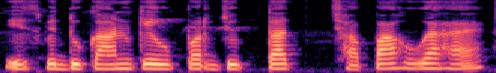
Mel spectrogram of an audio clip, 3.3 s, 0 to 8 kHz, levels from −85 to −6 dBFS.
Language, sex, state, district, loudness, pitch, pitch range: Hindi, female, Jharkhand, Garhwa, -17 LUFS, 190 Hz, 185-195 Hz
